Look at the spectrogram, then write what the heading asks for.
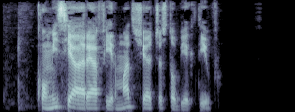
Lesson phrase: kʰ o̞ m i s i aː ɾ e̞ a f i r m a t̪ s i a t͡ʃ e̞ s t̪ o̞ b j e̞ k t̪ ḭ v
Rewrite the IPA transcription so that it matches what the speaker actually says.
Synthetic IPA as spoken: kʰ o̞ m i s i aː ɾ e̞ a f i r m a t̪ ʃ i a t͡ʃ e̞ s t̪ o̞ b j e̞ k t̪ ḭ v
